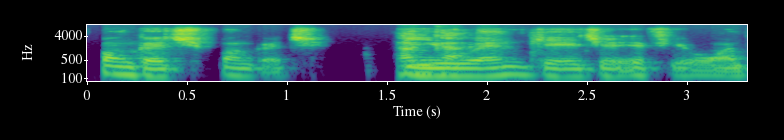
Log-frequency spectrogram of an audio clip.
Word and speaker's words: Pankaj: And how do I pronounce that? Pankaj? Yeah, it's Pankaj.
